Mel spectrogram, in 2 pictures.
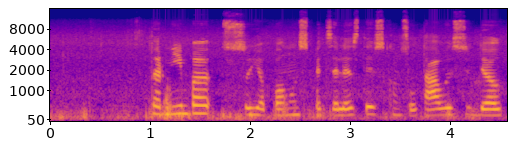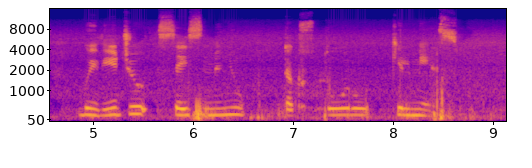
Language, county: Lithuanian, Marijampolė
